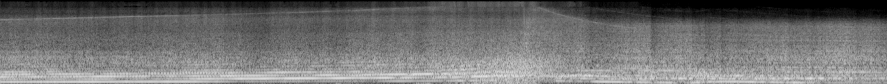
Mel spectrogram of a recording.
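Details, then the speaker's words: Turbocharged Acura RSX Type S on dyno with stiffer wastegate springs raising boost; hard pull climbs then stutters and breaks up near top while data log shows nothing wrong. Owner suspects spark blowout from coil packs; misfire under boost, not confirmed. "all right so I think I'm going to I want to blame that spark blowout I think pretty much sounds like spark blow everything in the data log is mint nothing's wrong"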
